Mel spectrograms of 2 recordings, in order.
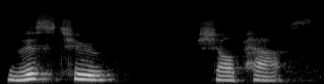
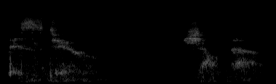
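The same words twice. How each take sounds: First: It is spoken aloud in a full voice. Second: It is whispered without full voice.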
